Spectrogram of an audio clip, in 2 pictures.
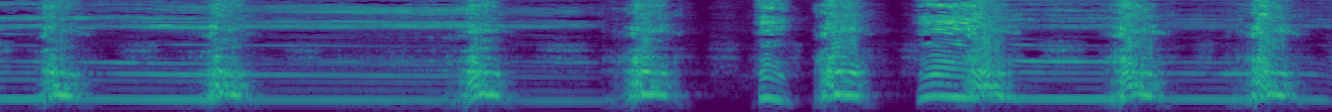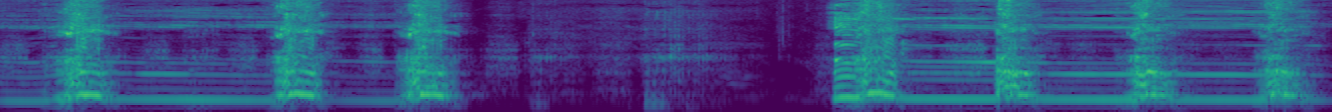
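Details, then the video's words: Roscoe, a pet hound, barking while his owner howls to coax him into howling along; sharp, loud barks spaced about every half second to second over a steady, droning human howl, with short pauses. "Barking Hound Dog"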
